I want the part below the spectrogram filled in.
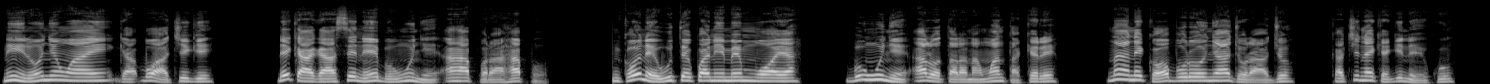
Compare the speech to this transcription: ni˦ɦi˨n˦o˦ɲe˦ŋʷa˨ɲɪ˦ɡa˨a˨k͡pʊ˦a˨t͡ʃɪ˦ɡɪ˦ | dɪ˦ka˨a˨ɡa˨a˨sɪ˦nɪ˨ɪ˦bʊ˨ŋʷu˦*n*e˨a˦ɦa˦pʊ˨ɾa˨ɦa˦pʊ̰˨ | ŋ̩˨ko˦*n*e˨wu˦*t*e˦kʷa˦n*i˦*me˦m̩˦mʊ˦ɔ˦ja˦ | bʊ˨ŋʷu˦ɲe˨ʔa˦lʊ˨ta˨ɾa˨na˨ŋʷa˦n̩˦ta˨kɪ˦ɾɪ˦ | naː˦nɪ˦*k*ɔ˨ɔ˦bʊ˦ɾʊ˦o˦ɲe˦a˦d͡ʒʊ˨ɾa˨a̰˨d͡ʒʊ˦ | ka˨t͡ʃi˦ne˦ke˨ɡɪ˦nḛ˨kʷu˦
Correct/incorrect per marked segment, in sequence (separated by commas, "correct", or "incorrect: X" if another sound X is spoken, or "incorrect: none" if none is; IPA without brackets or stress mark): incorrect: ɲ, correct, correct, correct, correct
